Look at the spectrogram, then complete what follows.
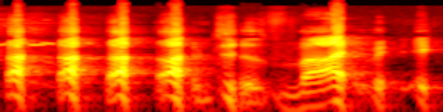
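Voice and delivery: high giggly drawn-out vibing; laughing. Pretend. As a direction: laugh through the words, slowly. Joking about scent vibes.

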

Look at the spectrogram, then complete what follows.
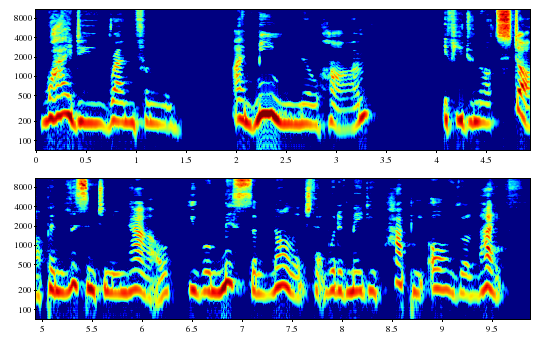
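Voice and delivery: loud, coaxing witch voice; witch pleading. A narrator's reading. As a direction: lure the boy back. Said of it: "cried the witch".

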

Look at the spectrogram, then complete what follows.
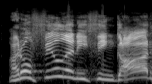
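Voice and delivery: mock complaint that prayer feels empty; frustrated complaint. Acting frustrated praying husband.

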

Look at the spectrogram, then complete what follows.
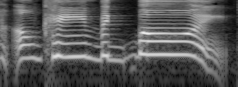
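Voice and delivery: high, loud teasing farewell; flirty high sign-off. Acted. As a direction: tease him goodbye, high and slow.

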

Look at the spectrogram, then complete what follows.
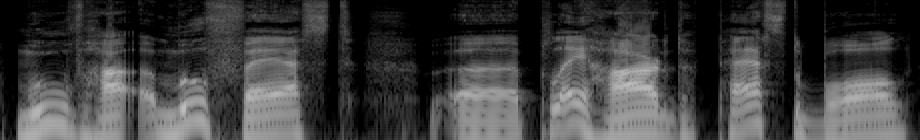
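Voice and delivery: put-on 2 slow, deliberate Portuguese-accented coach's orders; 3 bark simple instructions like an old Portuguese coach, in a Portuguese accent. 4 imitating the Portuguese coach instructing his team, Portuguese accent. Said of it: "that Portuguese accent".

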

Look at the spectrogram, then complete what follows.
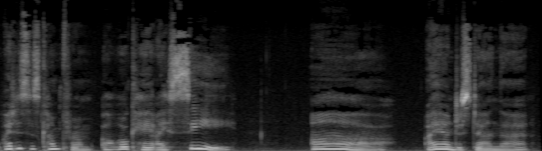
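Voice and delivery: quietly understand yourself; a hint of soft self-talk; gentle inner voice. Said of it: "this is preventing you".

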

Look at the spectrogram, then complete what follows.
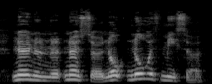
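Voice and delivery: anxious, emphatic backtracking; flustered placating. A narrator's reading. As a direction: rush to reassure an offended customer. Shopkeeper hastily placating rich customer.

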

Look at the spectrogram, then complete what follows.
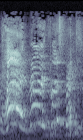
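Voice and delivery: high, bright mock cheer; cheery greeting. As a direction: call out a goofy holiday greeting. German runs over with a box.

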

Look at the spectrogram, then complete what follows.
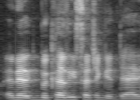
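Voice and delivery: usual speaking voice

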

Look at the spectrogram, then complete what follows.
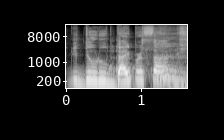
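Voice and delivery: put-on high, drawn-out childish taunt; mock roast. Friend mocking John's baby socks, high slow jeer. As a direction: tease slowly in a silly high voice. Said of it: "Us roasting John's fucking baby socks".

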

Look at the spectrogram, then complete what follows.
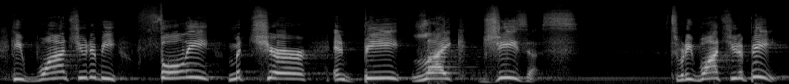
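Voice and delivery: rising pulpit intensity; full-force preaching. Acted. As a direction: build it up like a revival preacher. Pastor builds to a climax.

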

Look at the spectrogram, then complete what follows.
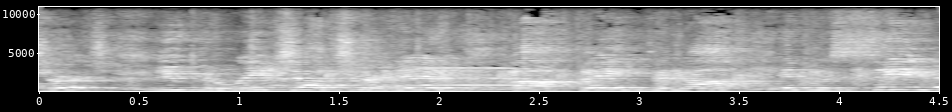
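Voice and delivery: rally the church with mounting fervor; climactic preaching. Real, not acted.

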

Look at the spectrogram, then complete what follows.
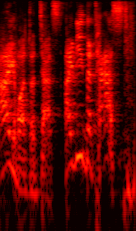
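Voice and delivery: retold angry demand, pitch climbing high; mock angry. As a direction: act out comic outrage, rising on the second demand. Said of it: "making me very angry".

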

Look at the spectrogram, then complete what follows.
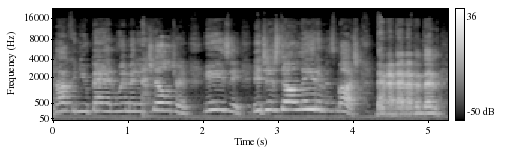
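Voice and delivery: very high, loud, manic gunner; crazed door gunner. Acted. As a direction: play a gleeful crazed gunner. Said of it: "Full Metal Jacket reference".

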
